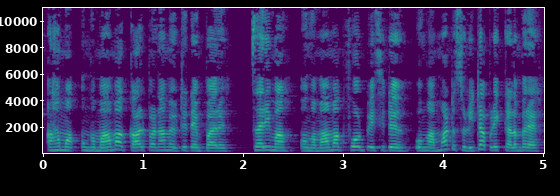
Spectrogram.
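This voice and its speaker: A woman's voice: a little high, steady tone, rapid-fire, fairly bright tone, natural voice. A woman playing a caring but skeptical grandmother in a family audio drama, homely and chatty.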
